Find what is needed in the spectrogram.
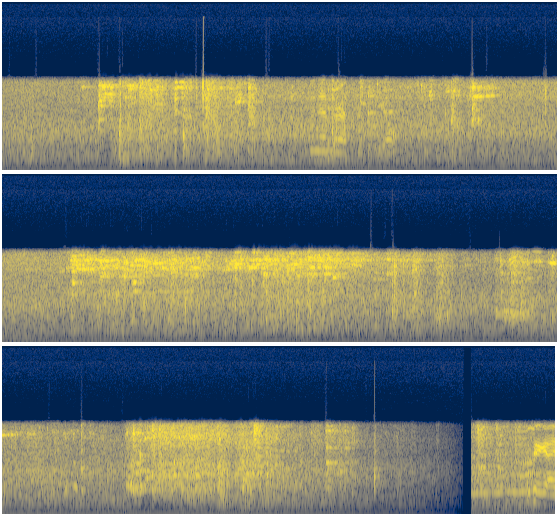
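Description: Recyclables clattering and clinking as they are dropped into recycling bins, in several bursts of clatter.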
